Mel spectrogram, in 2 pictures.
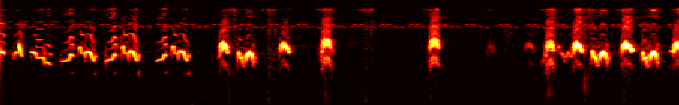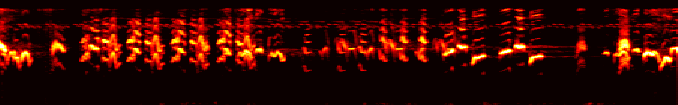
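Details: Trapping lure call of a sooty-headed bulbul: bouts of fast chattering, slurred notes broken by a few loud sharp clicks, with a dense burst of overlapping chirps near the end.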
